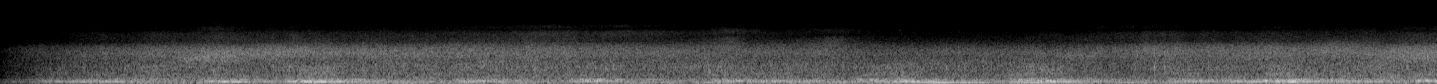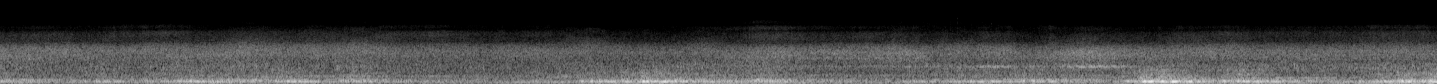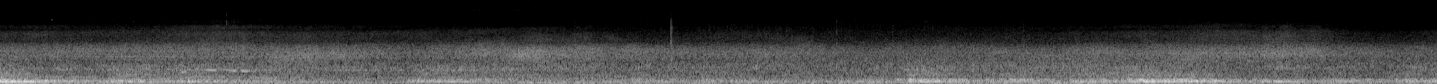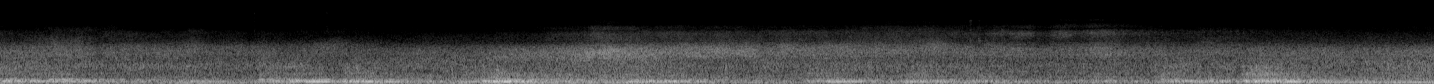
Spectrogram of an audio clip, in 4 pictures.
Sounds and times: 0.0s traffic noise close to the bridge 57.4s

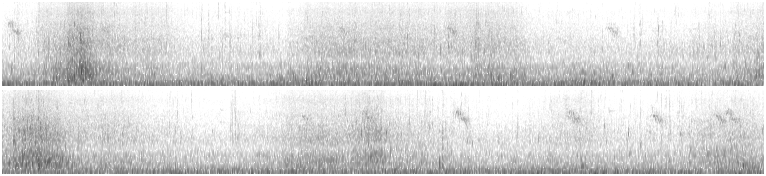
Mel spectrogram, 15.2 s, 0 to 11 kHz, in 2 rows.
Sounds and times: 0.0s water 15.2s
4.3s birds 4.8s
9.8s birds 12.5s
13.1s birds 15.2s

